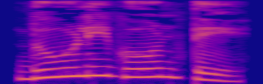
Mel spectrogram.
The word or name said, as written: ದೂಳ್ಗೋಂಟೆ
